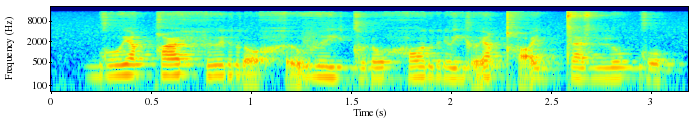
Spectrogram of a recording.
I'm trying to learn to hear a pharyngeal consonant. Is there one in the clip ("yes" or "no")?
no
